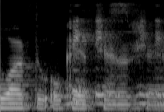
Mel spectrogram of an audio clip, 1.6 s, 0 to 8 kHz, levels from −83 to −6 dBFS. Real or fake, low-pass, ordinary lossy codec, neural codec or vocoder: real; 7.2 kHz; none; none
